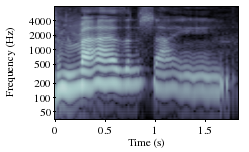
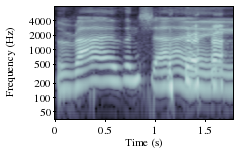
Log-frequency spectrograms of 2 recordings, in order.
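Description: First: Slow, drawn-out British singsong, higher pitched; hammed-up British, very long vowels; mock British accent. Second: Very slow, drawn-out, high British wake-up call; singsong fake British, long vowels; mock British accent. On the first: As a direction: parody a famous Brit, stretching every word. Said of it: "famously British". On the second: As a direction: stretch each word in a hammed-up British accent. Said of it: "Do British". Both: Shown as a demonstration.

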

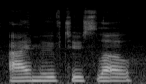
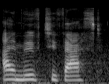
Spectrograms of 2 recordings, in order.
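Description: First: Low, slow turtle voice. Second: Said in the usual way. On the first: Acted. Turtle declines to deliver invitations, slow and low. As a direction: drag it out low, like a plodding turtle. Turtle's take beside rabbit's.

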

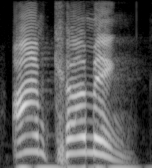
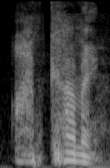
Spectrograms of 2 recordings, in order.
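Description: First: Higher and louder I'm coming, calling out; joyful shout. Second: Much softer, I'm coming breathed out; tender quiet call. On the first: Father running to his son, calling out loud. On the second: Father spotting his son far off, soft and quiet. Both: Acted.

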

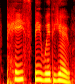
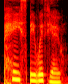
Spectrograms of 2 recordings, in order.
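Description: First: Said in the usual way. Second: Soft whisper, slow; whispered greeting. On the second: Acted. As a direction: breathe the words gently. Risen Jesus greets the disciples.

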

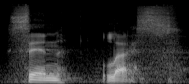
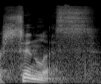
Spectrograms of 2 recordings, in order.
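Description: First: "sin less" as two separate words, pause between; split into two words. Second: Said in the usual way. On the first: Real, not acted. Preacher landing wordplay on sinless, "sin less" split in two. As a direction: say "sin", pause, then a low, soft "less".

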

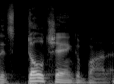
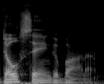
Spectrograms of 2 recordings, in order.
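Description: First: Dolce said as "DOLE-chay", with a ch; crisp ch in the middle of Dolce; corrected pronunciation. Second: Dolce said as "dole-say", with an s; soft s in place of the ch in Dolce; mother's mispronunciation. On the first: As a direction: say Dolce the Italian way, "dol-chay". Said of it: "But I correct her. I said". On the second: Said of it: "And she pronounced it". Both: Retold or imitated.

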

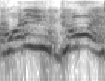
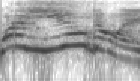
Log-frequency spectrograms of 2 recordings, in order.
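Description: First: High-pitched mock demand; indignant question. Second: High, slow retort leaning on "you"; stress on YOU. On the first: Daughter confronting mom, indignant. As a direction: ask it high in disbelief. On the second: Retold or imitated. Mom retorting to daughter, long stressed "you". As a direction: stretch "you" to throw the question back. Mom throws question back, retold.

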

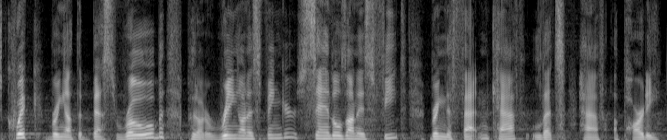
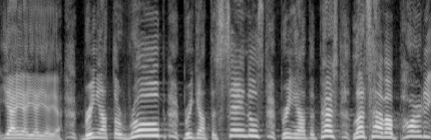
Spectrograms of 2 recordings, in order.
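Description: First: Said in the usual way. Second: Much higher and louder, brushing the son off to throw a party; gushing dad talking over his son, full of excitement; hammed-up eager father. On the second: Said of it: "doesn't even let the son finish".

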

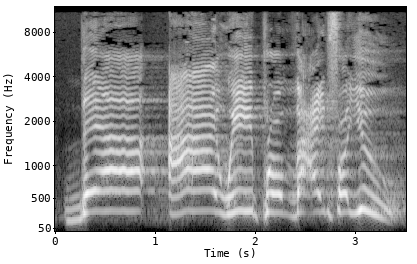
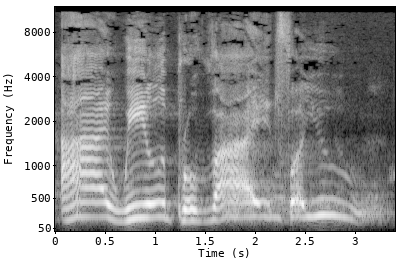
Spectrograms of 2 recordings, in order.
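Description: First: "There I will provide for you" said very slowly and higher; stately slow promise. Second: Very slow, "I will provide for you" drawn out word by word; slow, emphatic "provide for you"; stress on provide. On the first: Acted. Joseph's promise read. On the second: Shown as a demonstration. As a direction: lean on "provide" and let it land. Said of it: "Is there any work in his suggestion here?".

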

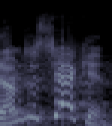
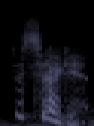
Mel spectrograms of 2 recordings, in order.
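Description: First: Said in the usual way. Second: Much softer, tossed off under the breath; softer aside. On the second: Shown as a demonstration. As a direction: repeat "Just checking." as a quiet aside.

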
